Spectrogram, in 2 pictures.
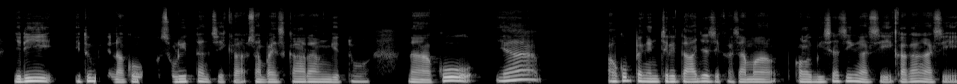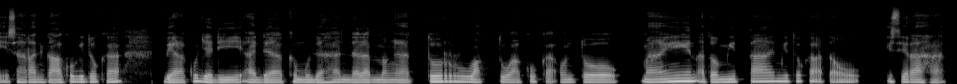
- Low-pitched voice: Yes, low, 120 Hz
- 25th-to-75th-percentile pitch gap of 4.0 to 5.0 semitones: No, average, 3.4 semitones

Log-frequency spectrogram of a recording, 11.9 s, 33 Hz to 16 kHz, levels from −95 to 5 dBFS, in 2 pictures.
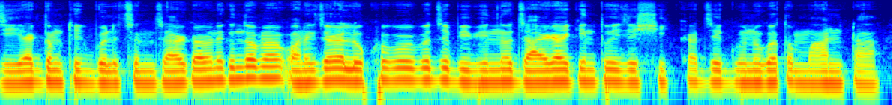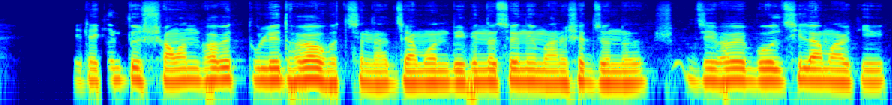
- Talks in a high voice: No, low, 135 Hz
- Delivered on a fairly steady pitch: Yes, narrow, 1.9 semitones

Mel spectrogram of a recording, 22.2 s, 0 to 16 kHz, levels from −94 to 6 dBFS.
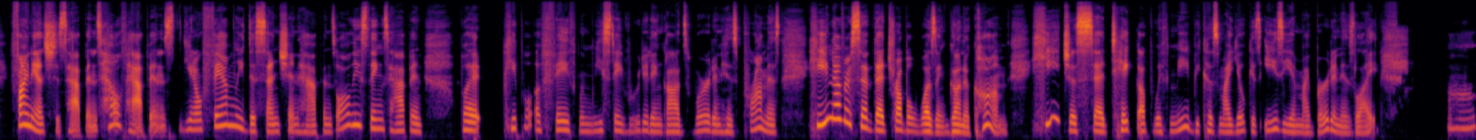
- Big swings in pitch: Yes, wide, 5.9 semitones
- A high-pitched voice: No, medium, 165 Hz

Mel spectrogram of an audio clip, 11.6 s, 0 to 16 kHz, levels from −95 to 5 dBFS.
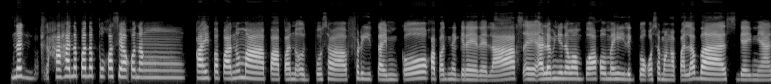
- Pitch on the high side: Yes, high, 235 Hz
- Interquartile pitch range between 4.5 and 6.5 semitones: No, average, 3.7 semitones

